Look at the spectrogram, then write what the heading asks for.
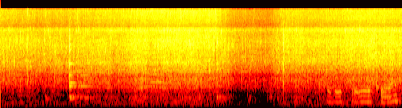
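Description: Crab pieces sizzling in a pot with butter, garlic, onion and curry leaves, a steady frying hiss, while a wooden spatula stirs and turns them with scrapes and a sharp knock about a second and a half in. The sizzle dips briefly about five seconds in.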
